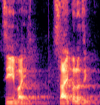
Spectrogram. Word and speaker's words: psychology: PSYCHOLOGY, साइकोलॉजी। अब इसमें P word शुरुआत में आ रहा है, ये कोई साइकोलॉजी नहीं है लेकिन क्या है? साइकोलॉजी। ये P वर्ड इसमें क्या हो जाता है? साइलेंट।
